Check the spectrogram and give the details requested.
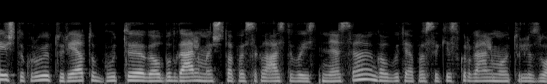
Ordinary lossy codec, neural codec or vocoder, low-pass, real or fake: AAC, 32 kbps; none; 7.2 kHz; real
